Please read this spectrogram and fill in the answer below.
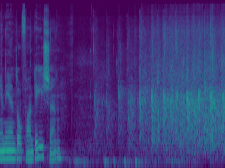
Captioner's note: applause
